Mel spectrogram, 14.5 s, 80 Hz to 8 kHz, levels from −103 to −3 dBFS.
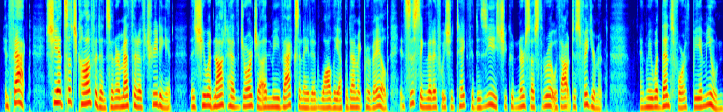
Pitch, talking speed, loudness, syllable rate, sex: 185 Hz, 195 wpm, -21 LUFS, 5.9 syllables/s, female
